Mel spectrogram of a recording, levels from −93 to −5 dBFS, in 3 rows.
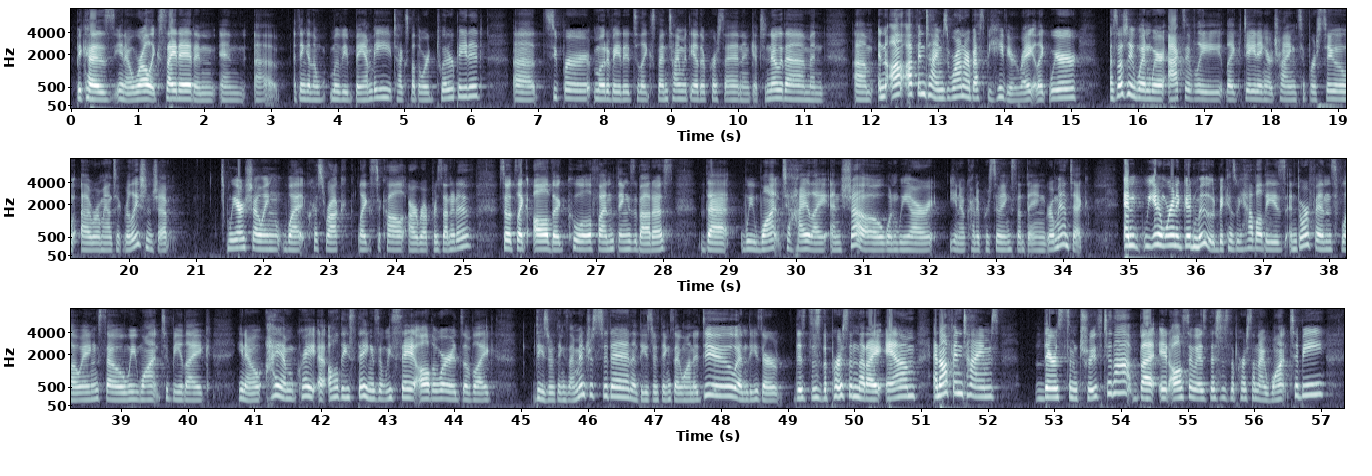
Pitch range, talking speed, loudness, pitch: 180-225 Hz, 190 wpm, -17 LUFS, 190 Hz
